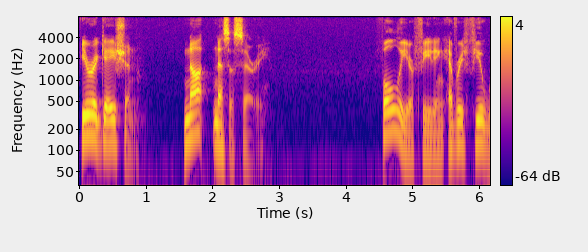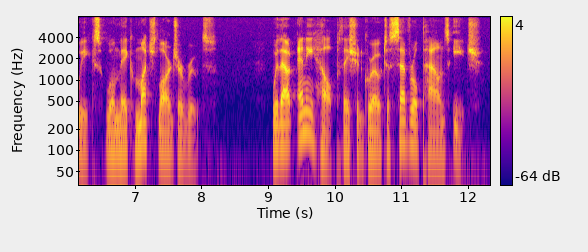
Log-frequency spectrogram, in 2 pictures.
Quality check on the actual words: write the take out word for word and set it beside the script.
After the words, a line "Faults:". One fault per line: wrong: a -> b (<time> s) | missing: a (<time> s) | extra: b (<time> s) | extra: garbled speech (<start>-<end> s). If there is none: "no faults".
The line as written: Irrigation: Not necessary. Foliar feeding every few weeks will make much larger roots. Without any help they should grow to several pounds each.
Irrigation: Not necessary. Foliar feeding every few weeks will make much larger roots. Without any help they should grow to several pounds each.
Faults:
no faults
